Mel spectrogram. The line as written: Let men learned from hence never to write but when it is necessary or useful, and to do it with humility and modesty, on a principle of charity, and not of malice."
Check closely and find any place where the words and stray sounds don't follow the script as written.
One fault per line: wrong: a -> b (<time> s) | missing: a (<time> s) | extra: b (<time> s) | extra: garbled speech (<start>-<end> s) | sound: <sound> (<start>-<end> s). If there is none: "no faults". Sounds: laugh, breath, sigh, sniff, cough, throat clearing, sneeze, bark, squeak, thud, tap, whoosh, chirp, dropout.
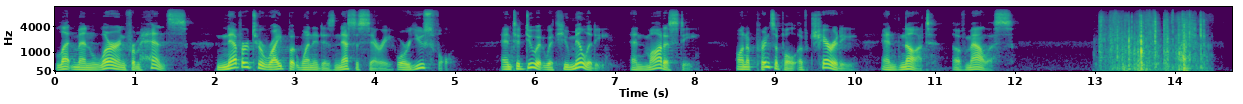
wrong: learned -> learn (0.6 s)
sound: tap (13.0-14.5 s)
